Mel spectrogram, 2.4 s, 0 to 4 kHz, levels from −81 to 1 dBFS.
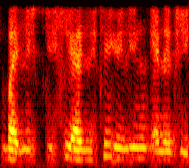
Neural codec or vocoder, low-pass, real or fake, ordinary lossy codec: codec, 16 kHz, 1 kbps, FreqCodec, smaller model; 3.6 kHz; fake; none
